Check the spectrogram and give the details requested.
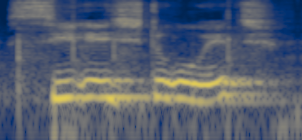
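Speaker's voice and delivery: CH টু OH very slowly, each part drawn out, টু stretched with a rise; slow dictation. Shown as a demonstration. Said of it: "teacher dictates the formula slowly". (ধীরে ধীরে বলা CH টু OH)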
